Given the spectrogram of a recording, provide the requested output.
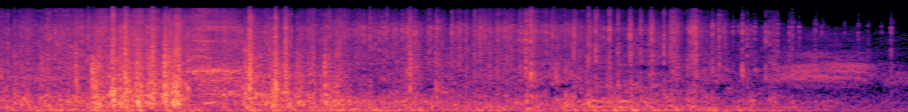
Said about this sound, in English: Hey! A man. Looks like a poor man being attacked by crows.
